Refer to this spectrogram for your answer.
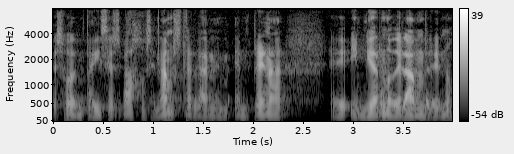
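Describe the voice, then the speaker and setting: A man talks at a fairly quick pace, his pitch fairly low. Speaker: author and keynote speaker. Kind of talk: conference talk. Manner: fast.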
